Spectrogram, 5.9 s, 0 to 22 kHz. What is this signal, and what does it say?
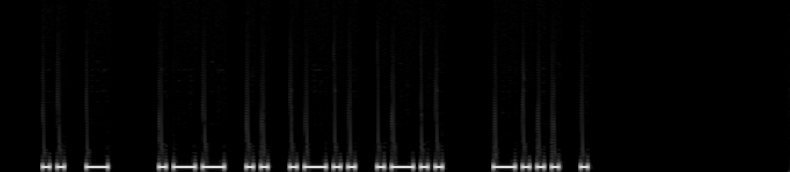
Morse code, heard as a keyed tone, about 24 wpm, 700 Hz. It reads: IT WILL BE
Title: Speed-Racing - Sets of 3 Words 22wpm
